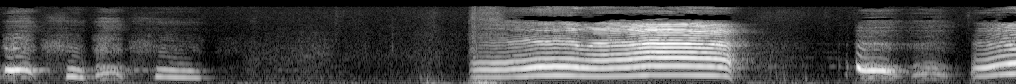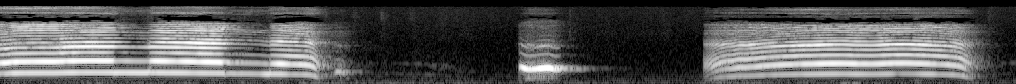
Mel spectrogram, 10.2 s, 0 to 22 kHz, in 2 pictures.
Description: Sound sample of a 10 month old baby crying.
